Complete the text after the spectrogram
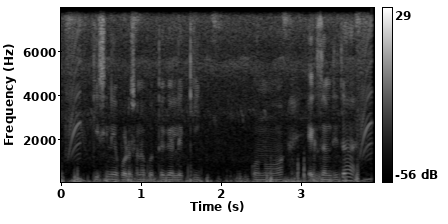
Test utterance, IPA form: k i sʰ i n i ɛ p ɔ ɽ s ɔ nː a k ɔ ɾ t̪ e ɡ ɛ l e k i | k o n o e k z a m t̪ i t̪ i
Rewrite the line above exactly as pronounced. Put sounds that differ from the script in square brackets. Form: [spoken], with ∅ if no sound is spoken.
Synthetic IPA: k i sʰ i n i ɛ p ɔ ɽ s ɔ [n] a k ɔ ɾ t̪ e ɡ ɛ l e k i | k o n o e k z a m [d̪] i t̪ [a]

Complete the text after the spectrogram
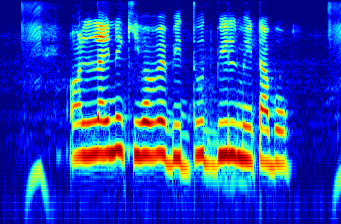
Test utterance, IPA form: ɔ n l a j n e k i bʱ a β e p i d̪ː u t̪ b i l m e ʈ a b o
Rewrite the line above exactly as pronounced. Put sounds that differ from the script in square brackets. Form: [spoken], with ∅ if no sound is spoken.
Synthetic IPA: ɔ n l a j n e k i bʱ a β e [b] i d̪ː u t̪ b i l m e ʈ a b o

